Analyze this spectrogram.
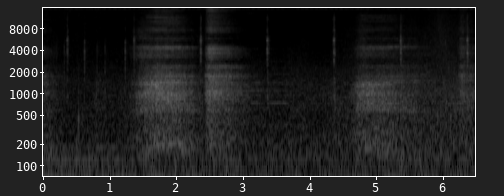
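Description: A person taking two long breaths, about three seconds apart, over a clock ticking softly about once a second.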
